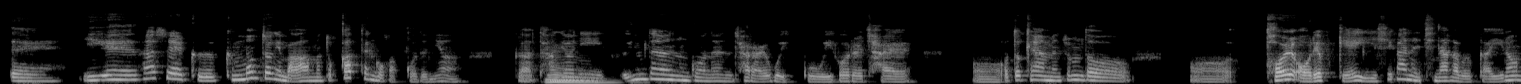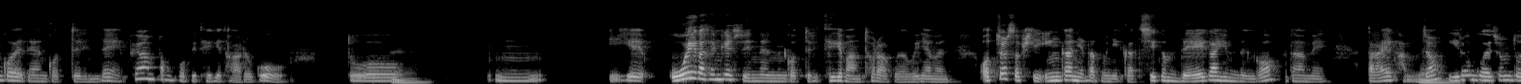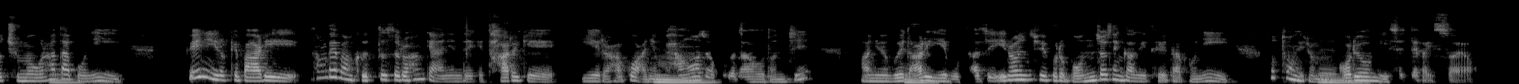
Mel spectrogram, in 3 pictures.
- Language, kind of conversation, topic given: Korean, advice, 힘든 파트너와 더 잘 소통하려면 어떻게 해야 하나요?
- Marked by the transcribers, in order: other background noise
